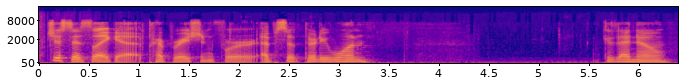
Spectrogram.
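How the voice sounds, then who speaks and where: A man with a raspy voice giving casual live gameplay commentary, rambling and thinking aloud in a self-deprecating, playful way. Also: mid-range voice. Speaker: game streamer.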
